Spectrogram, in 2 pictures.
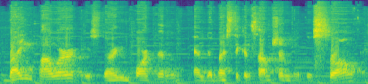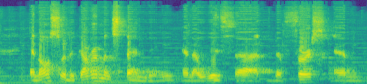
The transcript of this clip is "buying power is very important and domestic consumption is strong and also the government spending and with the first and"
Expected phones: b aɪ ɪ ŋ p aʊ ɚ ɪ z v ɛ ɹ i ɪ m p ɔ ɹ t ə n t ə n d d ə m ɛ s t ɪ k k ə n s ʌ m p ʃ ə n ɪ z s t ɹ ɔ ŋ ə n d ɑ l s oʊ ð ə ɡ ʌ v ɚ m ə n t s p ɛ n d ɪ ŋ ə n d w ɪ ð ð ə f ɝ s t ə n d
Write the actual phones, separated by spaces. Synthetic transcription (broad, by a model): b aɪ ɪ ŋ p aʊ ɚ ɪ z v ɛ ɹ i ɪ m p ɔ ɹ t ə n t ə n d d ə m ɛ s t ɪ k k ə n s ʌ m p ʃ ə n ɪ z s t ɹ ɔ ŋ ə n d ɑ l s oʊ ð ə ɡ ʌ v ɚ m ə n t s p ɛ n d ɪ ŋ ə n w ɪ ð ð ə f ɝ s t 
